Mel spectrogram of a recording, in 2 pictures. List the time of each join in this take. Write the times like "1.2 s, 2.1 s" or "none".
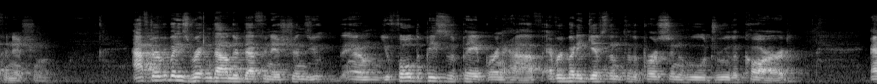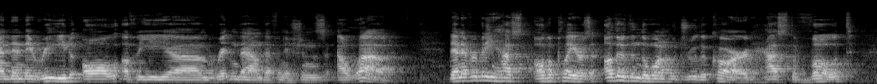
8.3 s

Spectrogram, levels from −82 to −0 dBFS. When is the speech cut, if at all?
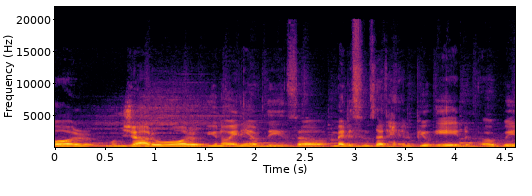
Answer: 2.7 s

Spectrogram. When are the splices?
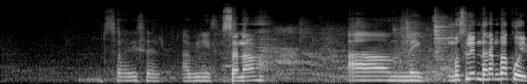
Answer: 4.4 s

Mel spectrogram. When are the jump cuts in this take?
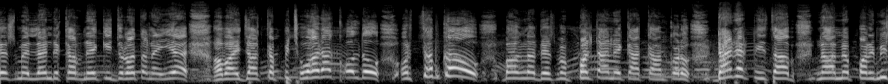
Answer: none

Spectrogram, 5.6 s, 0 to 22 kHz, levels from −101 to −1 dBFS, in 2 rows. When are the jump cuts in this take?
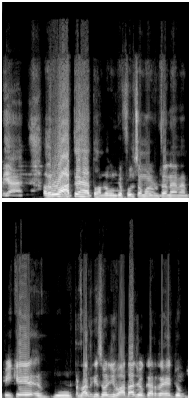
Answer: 2.9 s

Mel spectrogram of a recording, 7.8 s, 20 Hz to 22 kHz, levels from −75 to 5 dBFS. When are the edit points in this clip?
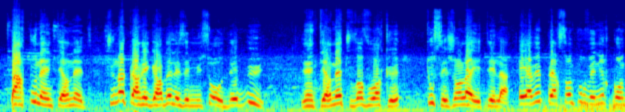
none

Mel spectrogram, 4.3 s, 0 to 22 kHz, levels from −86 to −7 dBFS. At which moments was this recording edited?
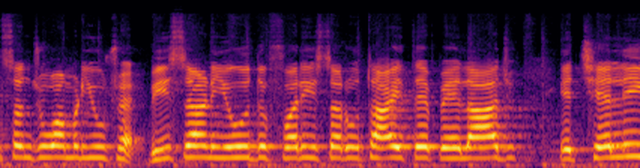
1.0 s

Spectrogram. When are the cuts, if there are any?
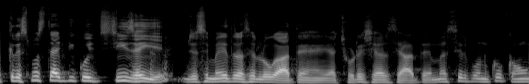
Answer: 1.6 s

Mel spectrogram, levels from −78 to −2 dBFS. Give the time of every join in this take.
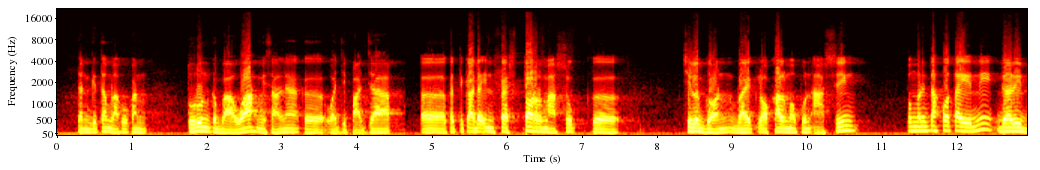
4.6 s

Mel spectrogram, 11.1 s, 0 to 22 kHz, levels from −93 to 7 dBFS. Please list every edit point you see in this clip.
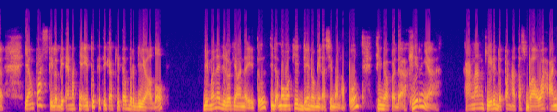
none

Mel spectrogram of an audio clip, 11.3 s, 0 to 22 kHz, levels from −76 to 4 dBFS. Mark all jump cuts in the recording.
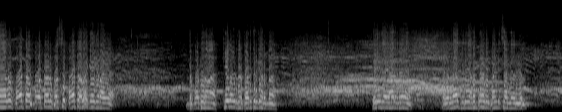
none

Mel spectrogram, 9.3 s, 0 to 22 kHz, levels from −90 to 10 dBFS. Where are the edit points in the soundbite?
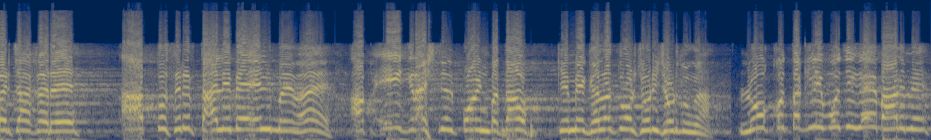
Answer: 3.4 s, 7.2 s

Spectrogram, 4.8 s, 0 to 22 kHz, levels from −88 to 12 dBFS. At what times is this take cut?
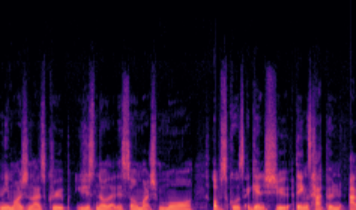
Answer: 3.9 s

